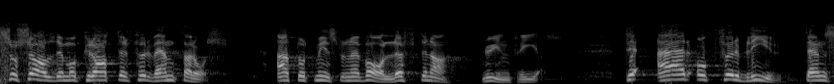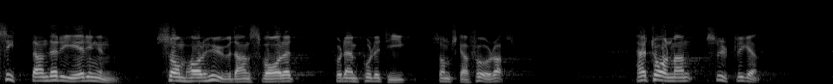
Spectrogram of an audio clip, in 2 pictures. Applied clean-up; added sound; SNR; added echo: none; none; none; none.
